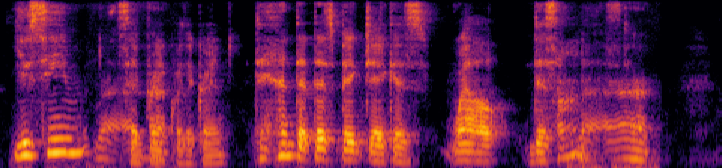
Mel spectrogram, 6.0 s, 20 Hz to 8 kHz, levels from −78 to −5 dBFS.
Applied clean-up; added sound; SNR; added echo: neural mask model Resemble Enhance denoiser.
